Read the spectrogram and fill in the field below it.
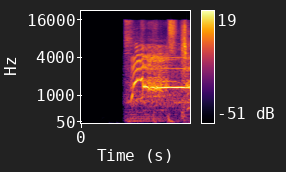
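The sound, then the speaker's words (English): After a moment of silence, a woman lets out a single loud, piercing scream that rises sharply, then holds a shrill, sustained high pitch to the end. “How about, let's get the lady scream.”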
